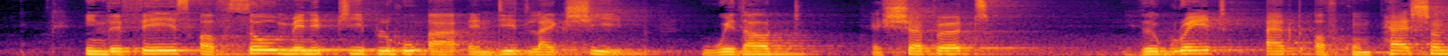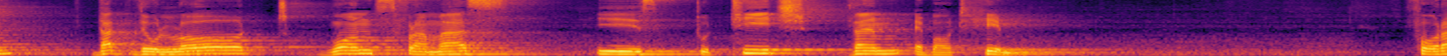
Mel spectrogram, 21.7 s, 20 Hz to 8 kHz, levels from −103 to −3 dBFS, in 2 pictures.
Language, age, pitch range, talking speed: English, 50-69, 130-160 Hz, 90 wpm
